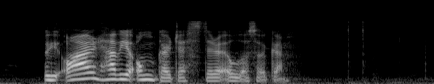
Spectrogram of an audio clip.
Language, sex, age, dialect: Faroese, female, 36-60, Norðuroyggjar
